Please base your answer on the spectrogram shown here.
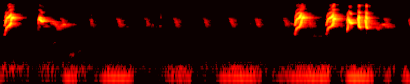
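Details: Long-tailed shrike lure song to prompt reluctant shrikes to sing: two sharp upslurred notes, soft faint ticks, then a closing cluster of loud, harsh, buzzy chirps.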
